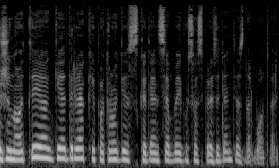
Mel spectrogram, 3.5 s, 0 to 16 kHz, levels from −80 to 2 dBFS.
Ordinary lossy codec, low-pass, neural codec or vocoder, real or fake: MP3, 64 kbps; 14.4 kHz; vocoder, 44.1 kHz, 128 mel bands, Pupu-Vocoder; fake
